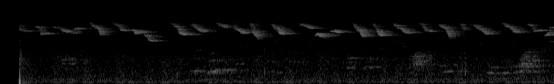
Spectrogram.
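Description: A canary sings a fast, continuous stream of high, bright trills and twittering notes, rolling on without pause over faint background noise.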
